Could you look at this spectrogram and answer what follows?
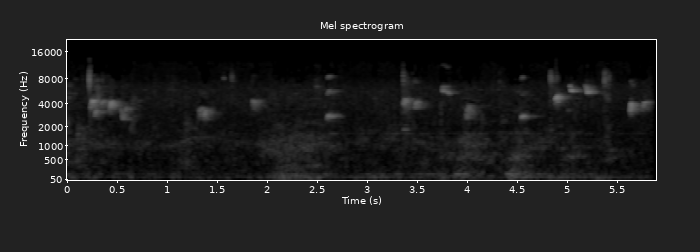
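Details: Aviary goldfinches: a sparse scatter of thin, high tweets and short slurred chirps, some doubled, with a steady low hum and occasional soft thumps beneath.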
